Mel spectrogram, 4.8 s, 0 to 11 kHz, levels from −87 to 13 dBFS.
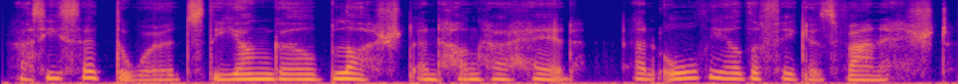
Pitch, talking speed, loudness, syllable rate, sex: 205 Hz, 240 wpm, -18 LUFS, 5.8 syllables/s, female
